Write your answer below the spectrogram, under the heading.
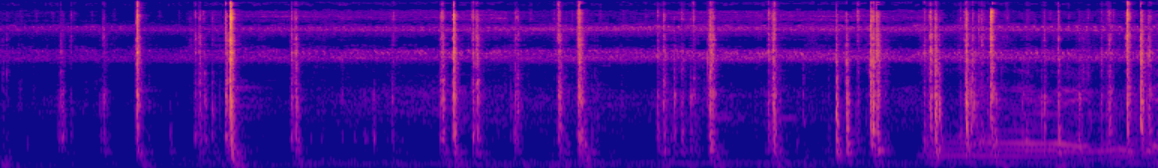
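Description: Chevy Equinox being keyed for a start: scattered clicks, then in the last second and a half a steady electric whine, and the engine does not fire.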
